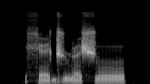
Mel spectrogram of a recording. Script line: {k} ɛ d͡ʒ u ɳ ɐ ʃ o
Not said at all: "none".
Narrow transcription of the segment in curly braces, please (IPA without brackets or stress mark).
x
